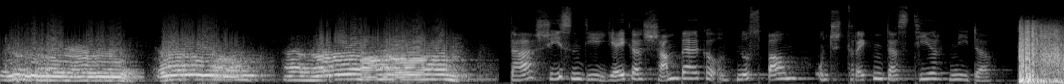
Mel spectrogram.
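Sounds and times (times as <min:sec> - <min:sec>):
speech: 0:00.0 - 0:00.6, 0:05.4 - 0:10.0
wounded bear roaring as it charges: 0:00.0 - 0:04.9.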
